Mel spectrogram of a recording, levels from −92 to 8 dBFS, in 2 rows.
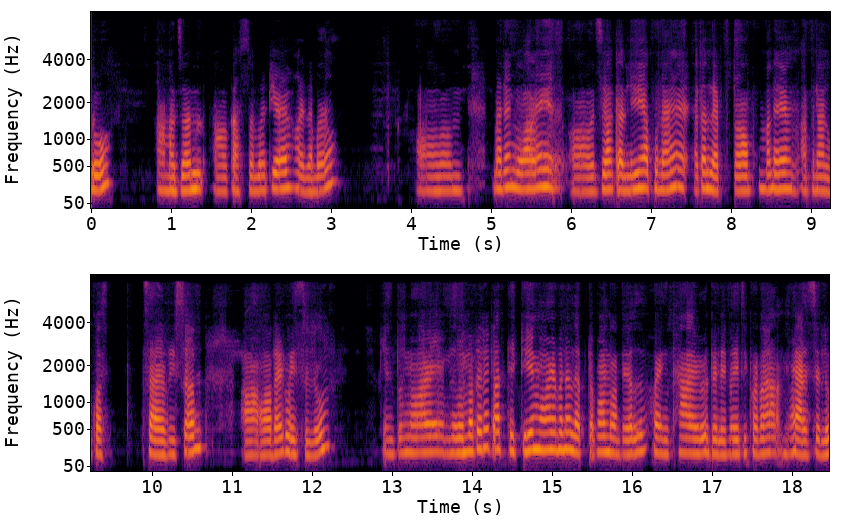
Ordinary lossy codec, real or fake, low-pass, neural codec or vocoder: MP3, 64 kbps; fake; 7.2 kHz; codec, 16 kHz in and 24 kHz out, 0.6 kbps, FireRedTTS-2 codec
